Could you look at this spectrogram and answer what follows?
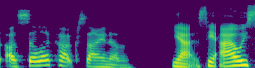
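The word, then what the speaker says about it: Oscillococcinum: It's pronounced oyoxinum. Yeah. See, I always say ocylium and Yeah.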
